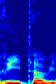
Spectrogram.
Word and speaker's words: ṛta: Also das ist, das schreibt sich RTA und das R hat unten so einen Punkt. Sieht ganz komisch aus, ist eine Sanskrit-Schreibweise und äh, wird halt Rita, wie der Name Rita ausgesprochen.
